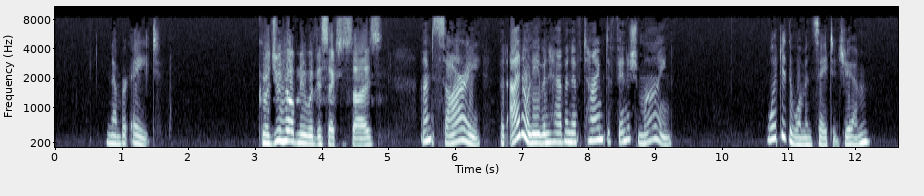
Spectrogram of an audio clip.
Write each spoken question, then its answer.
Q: What did the woman say to Jim?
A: She had no time at all to help him.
